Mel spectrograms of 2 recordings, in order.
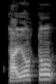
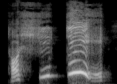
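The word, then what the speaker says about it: Toshiaki: Tyoto. No, no, no, no. Not Tyoto man. I don't think it's Tyoto man. It's Toshiki. Kawada and Akila Toy.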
